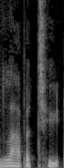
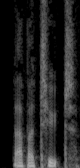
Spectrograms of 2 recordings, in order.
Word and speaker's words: Labatut: an author whose name I found out you pronounce not Benjamin labateude but Benjamin babatut he's from Holland and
